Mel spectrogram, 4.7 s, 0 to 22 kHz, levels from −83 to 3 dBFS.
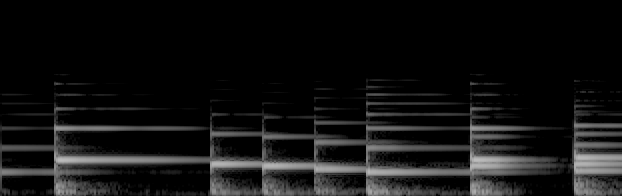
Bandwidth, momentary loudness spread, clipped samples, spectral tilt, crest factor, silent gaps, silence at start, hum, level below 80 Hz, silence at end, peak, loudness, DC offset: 4.3 kHz; 16 LU; under 0.1%; -6 dB/octave; 18 dB; none; 0 s; none; -50 dBFS; 0 s; -12 dBFS; -29 LUFS; under 0.1%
